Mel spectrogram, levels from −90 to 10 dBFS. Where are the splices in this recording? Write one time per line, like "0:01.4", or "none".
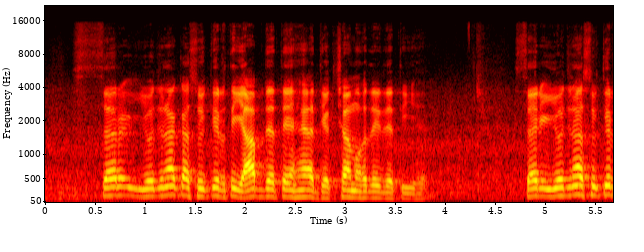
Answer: none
